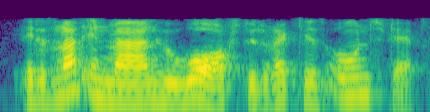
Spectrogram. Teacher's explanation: Notice the stress is here on his own steps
